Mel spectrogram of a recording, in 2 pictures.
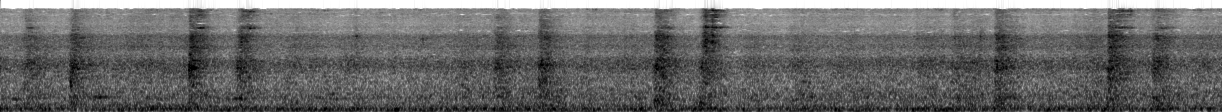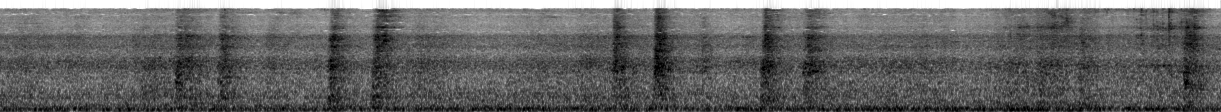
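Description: Indian Railways express passenger coach running at speed: a steady rumble of wheels on rails with irregular sharp clicks as the wheels pass over rail joints, heard from inside the coach by an open window.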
